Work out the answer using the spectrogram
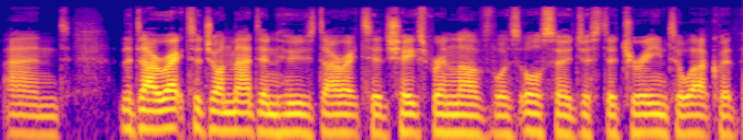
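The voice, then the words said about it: British accent. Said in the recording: “I'm from the UK. Yeah, that's the accent.”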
